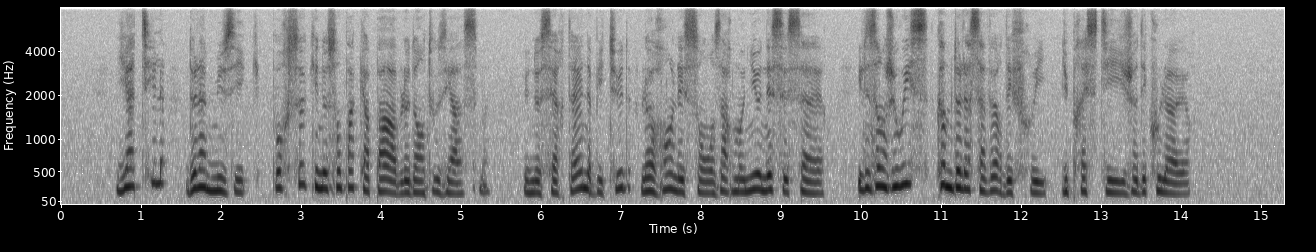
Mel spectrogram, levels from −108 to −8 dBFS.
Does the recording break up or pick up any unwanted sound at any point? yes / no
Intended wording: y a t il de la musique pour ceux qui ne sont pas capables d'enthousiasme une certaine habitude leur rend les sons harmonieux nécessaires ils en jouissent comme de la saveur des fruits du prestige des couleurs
no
